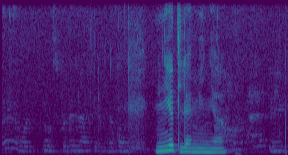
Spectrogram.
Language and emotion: Russian, neutral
